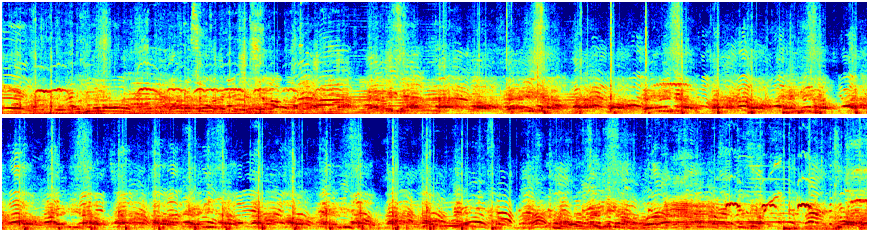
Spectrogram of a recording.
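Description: A crowd of men and women sings and chants loudly together outdoors.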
